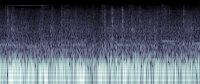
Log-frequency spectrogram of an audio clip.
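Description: Motorhome driving over a cobblestone street, heard from inside the cab: a steady low rumble from the tyres on the stones, with faint clicks and rattles from the shaking cabin.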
